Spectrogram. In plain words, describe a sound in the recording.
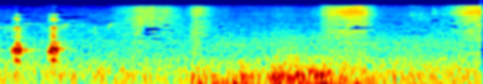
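A broom sweeps over a rug.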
